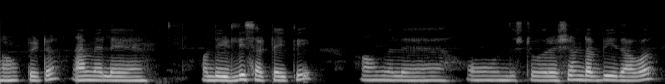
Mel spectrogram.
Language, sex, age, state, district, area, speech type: Kannada, female, 18-30, Karnataka, Dharwad, urban, spontaneous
